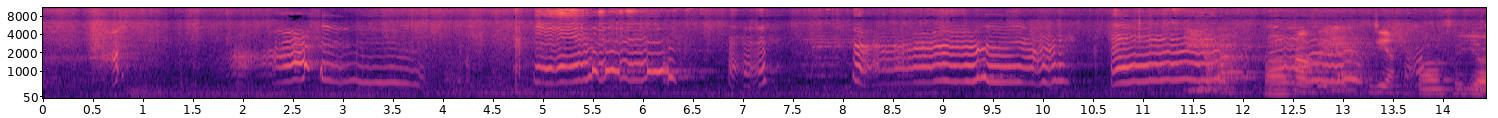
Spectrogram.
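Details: Repeated strong, high-pitched cries in bursts with gasping pauses and faint background noise from a heavy 4 kg newborn during meconium cleaning just after birth, with maternal diabetes suspected; a vigorous newborn cry.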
